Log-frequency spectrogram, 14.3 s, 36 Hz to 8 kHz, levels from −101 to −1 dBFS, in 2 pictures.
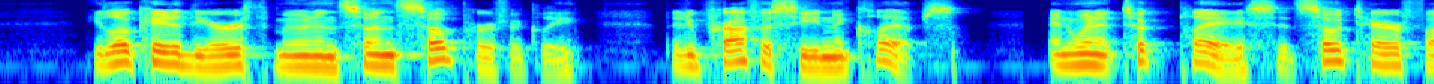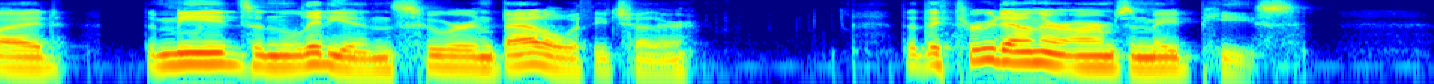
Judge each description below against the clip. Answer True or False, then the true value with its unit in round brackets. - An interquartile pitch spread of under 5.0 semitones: True (4.0 semitones)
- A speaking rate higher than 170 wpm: True (180 wpm)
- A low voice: True (115 Hz)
